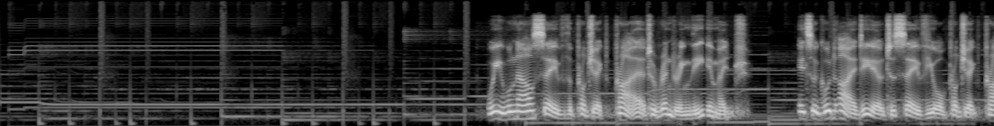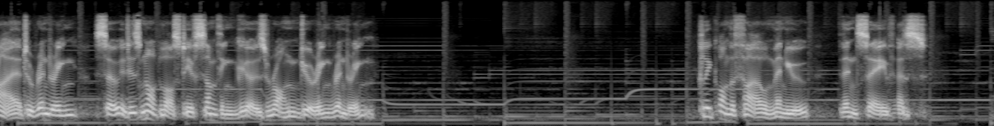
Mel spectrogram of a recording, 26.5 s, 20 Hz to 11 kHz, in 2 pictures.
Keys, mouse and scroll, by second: 0.2-1.8 scroll down 3, 4.5 click, 23.0-26.5 drag.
